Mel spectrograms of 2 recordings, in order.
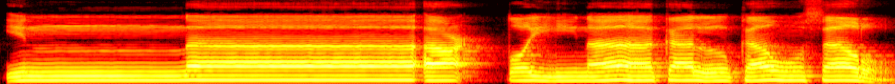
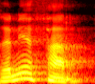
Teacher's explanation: Ya, contoh kesalahan yang umum sekali terjadi adalah tatkala kita misalkan membaca surat Al-Kautsar. Akhir dari surat Al-Kautsar seharusnya kita baca dengan tebal semua huruf ro.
